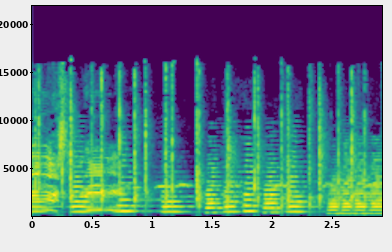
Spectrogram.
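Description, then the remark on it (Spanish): One person claps quickly and steadily, sharp hand claps repeating throughout while a loud voice calls out "¡Bravo, maestro!" enthusiastically over them. “Espérenme, déjenle aplaudo.”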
